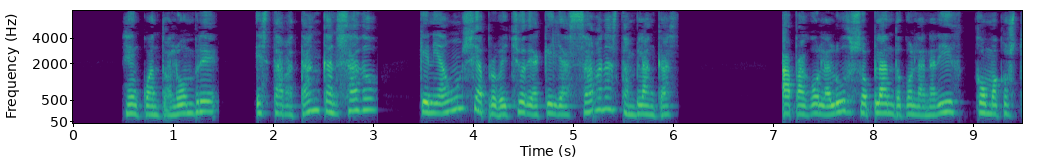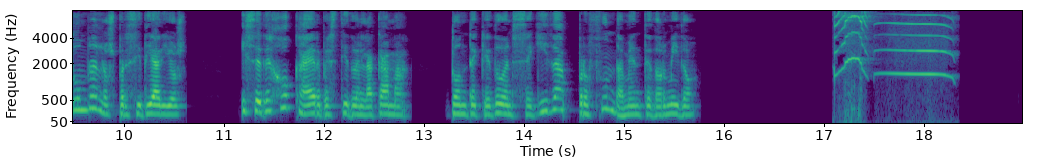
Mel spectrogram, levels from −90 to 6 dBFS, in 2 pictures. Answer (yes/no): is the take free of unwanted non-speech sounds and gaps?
no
